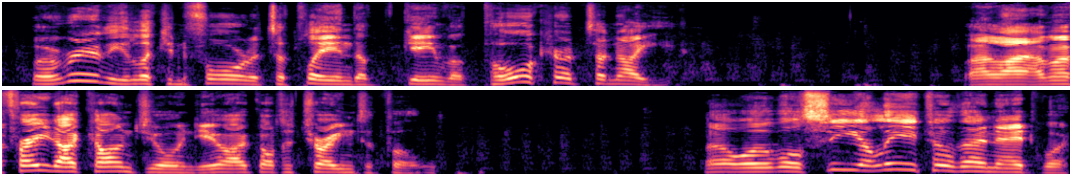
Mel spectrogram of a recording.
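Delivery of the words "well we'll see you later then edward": put-on Scottish accent, pitched up. Character bids farewell to Edward, who can't join the poker game: Scottish accent. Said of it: "I could do a better Scottish accent".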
